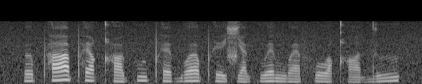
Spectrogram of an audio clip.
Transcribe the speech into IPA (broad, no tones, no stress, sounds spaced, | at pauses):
ə pʰ a pʰ ɛ qʰ ə kʷ ɯ pʰ ɛ ɡʷ ɐ pʰ e ɕ æ kʷ ɛ ŋʷ æ f o qʰ a d ɯ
